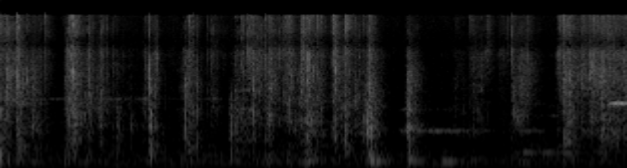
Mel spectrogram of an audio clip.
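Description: Paper crinkles and rustles as it is unfolded.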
